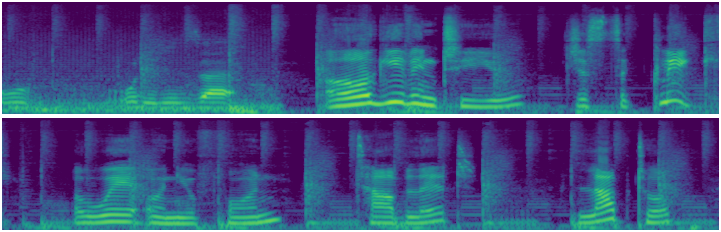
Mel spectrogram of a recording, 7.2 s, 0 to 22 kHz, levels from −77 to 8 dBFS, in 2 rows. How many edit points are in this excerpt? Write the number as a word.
zero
